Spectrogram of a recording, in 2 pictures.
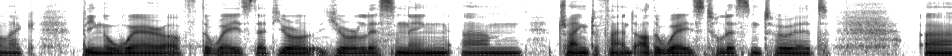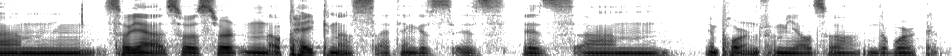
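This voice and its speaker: A man's voice: fairly low pitch, monotone, a little slow, vocal fry, warm tone. A man, an artist, talking reflectively on a panel, hesitant and full of fillers. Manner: thoughtful, hesitant, many fillers.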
